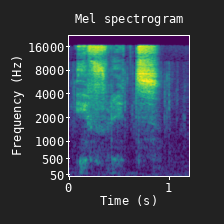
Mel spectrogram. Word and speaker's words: ifrits: These djinn are known as fire ifrits, although I've also heard it pronounced as efrit in places such as Kofa and Al-Haik, so I believe that both pronunciations are correct.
